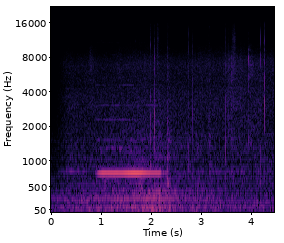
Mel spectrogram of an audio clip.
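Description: A single high held tone lasting about a second and a half, over a low background hum, with a few sharp clicks.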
